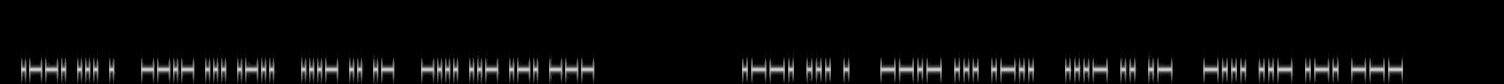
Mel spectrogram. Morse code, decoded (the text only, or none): PSE QSL VIA BURO PSE QSL VIA BURO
